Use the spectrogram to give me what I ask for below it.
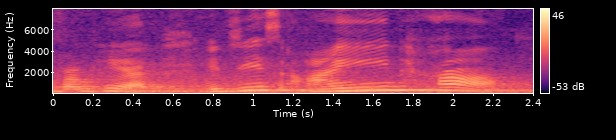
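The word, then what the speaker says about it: ع: Here 2 letters are pronounced from the middle portion of the throat.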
